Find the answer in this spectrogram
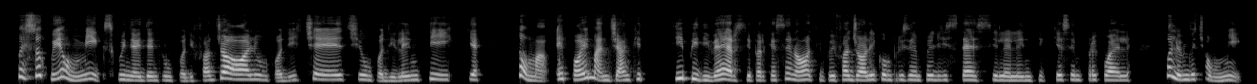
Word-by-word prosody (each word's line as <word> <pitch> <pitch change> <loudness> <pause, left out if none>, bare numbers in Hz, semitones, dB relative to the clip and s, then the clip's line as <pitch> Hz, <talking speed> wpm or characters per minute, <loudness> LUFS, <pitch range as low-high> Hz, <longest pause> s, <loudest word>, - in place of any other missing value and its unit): questo 400 +4 +1
qui 240 - 0
è - - +4
un 190 - 0
mix, 235 +1 -3
quindi 220 -4 0
hai 185 - 0
dentro 190 0 -2
un 185 - -5
po' 165 -2 -6
di 170 - -9
fagioli, 230 - +5
un 215 -3 -4
po' 160 -3 -5
di 195 +4 -8
ceci, 225 -1 0
un 210 -2 -1
po' 165 -3 -3
di 170 +1 -5
lenticchie, 220 +3 -2 0.3
somma 170 -4 +1
e 255 +1 -1
poi 230 +4 +4
mangi 200 - +1
anche 215 +5 -2 0.3
tipi 275 -3 +4
diversi 200 -1 +3
perché 200 +1 -4
se 255 +6 -4
no 215 0 +3
tipo 200 -2 -5
i - - +2
fagioli 210 0 +3
compri 215 -1 -2
sempre 210 0 -1
gli 205 +1 -6
stessi, 205 0 -2
le 190 -2 +1
lenticchie 185 +2 -2
sempre 215 0 -5
quelle, 200 -2 +1 0.3
quello 405 - +3
invece 230 +2 -2
è - - -1
un 170 +1 -4
mix." 200 -1 -4
210 Hz, 220 wpm, -23 LUFS, 195-225 Hz, 0.3 s, fagioli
